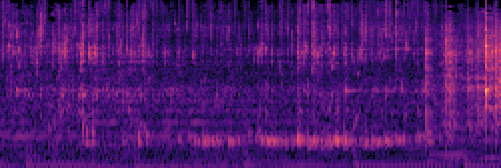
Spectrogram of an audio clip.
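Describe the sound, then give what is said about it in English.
Liquid pours for a drink mixed with lime juice, a pinch of cayenne pepper and ground ginger, trickling and splashing steadily with scattered drips. “a pinch of cayenne pepper, and a pinch of ground ginger. Now shake, pour,”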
